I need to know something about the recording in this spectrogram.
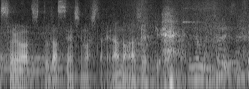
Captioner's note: laughs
